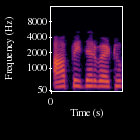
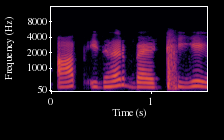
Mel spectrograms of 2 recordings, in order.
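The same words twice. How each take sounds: First: Said in the usual way. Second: बैठिए drawn out slowly and carefully; slow polite form. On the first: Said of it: "बैठो नहीं होगा". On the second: Shown as a demonstration. Teacher models the correct respectful form slowly for students. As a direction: lay out each word of "आप इधर बैठिए" slowly. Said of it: "क्योंकि आप कह रहे हो, एक इज्जत दे रहे हो".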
